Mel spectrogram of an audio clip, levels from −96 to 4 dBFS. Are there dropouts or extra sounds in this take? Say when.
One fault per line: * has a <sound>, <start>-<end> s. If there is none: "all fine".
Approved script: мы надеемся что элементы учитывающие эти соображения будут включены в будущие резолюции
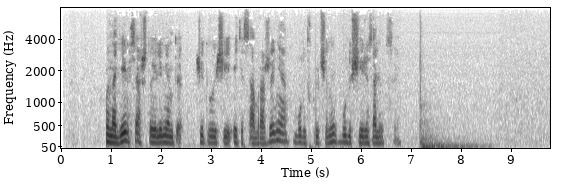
* has a thud, 7.2-8.7 s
